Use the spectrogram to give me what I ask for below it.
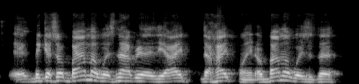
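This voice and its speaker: Talking at a very fast pace, a man speaks in a New York accent. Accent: New York American. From New York City. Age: 60s. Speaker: art expert, former artist's assistant. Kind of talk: interview. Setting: podcast.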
